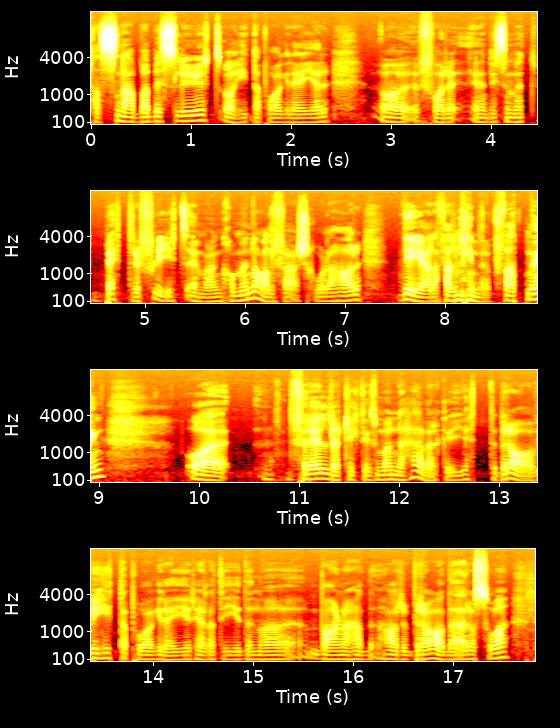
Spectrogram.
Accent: Strömsund, Jämtland, Sweden; jag är född och uppvuxen i Strömsund i Jämtland

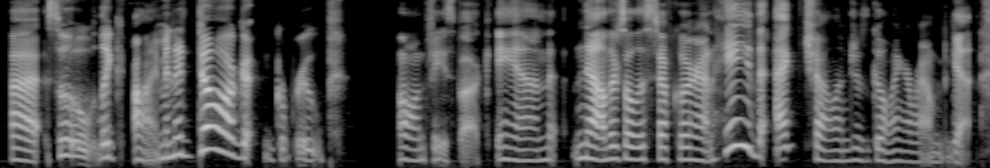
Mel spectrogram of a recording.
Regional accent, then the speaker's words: Los Angeles, California, United States; one of my friends that I grew up with in Los Angeles

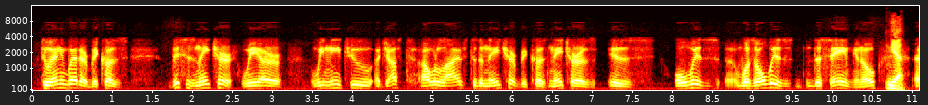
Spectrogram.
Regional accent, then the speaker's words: Croatia; English is a second language; now in Ireland; I'm I'm from Croatia

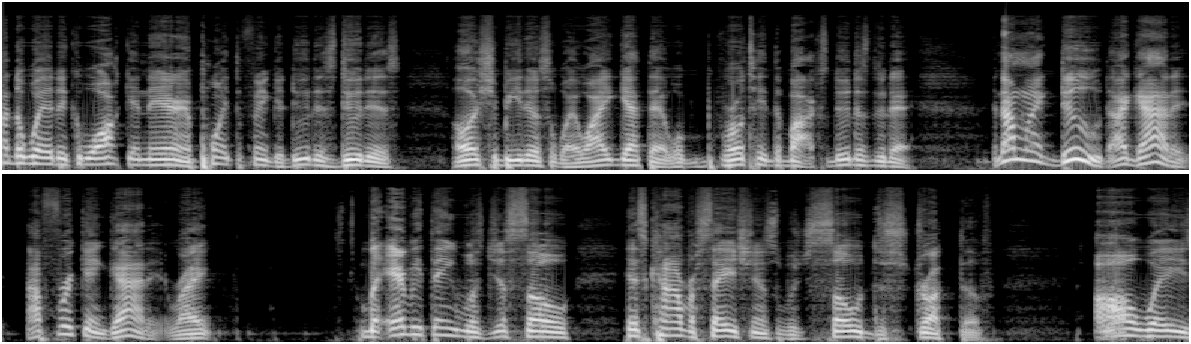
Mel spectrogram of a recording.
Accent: Detroit, Michigan, United States; I was a dude from Detroit

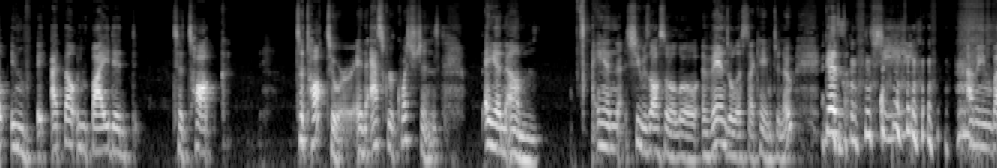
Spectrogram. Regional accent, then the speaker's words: Knoxville, Tennessee, United States; now in Middle Tennessee, United States; I'm from Knoxville, Tennessee. So okay. East Tennessee. Right now I live in Middle Tennessee

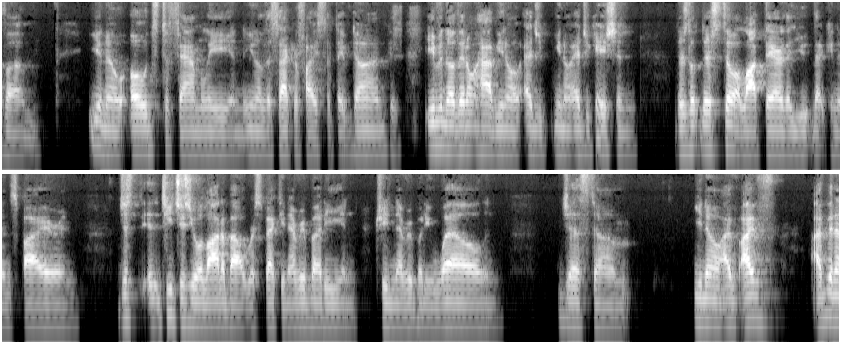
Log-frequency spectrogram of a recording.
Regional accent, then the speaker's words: Buena Park, California, United States; moved away as an adult; also born or lived in Anaheim, California / Berkeley, California; I was born in Anaheim, raised in Buena Park

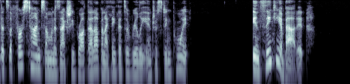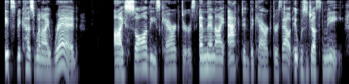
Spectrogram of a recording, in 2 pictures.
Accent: Queens, New York, United States; And so I was born actually in Queens, and my aunt Millie owned an a house there.

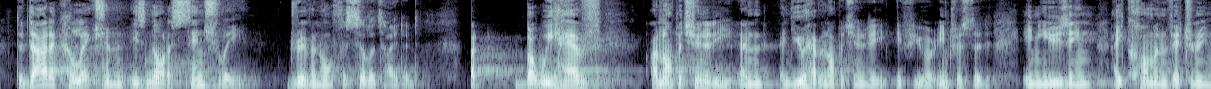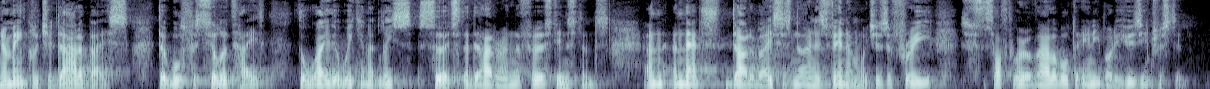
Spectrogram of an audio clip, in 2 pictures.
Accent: Australia

